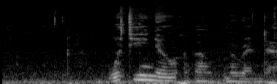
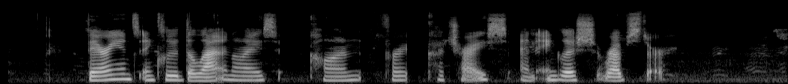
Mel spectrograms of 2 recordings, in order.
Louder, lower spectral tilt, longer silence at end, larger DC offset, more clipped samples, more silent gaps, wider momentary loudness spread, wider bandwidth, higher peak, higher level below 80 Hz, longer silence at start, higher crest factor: second, -30 LUFS vs -24 LUFS; first, -5.5 dB/octave vs -3.5 dB/octave; about the same, 0 s vs 0 s; neither; neither; neither; first, 19 LU vs 13 LU; first, 16.5 kHz vs 12.5 kHz; second, -14 dBFS vs -4 dBFS; first, -40 dBFS vs -74 dBFS; second, 0.05 s vs 0.85 s; second, 16 dB vs 22 dB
